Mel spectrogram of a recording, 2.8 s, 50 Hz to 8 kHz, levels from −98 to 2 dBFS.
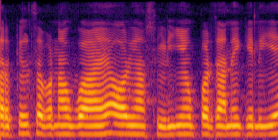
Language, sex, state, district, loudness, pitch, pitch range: Hindi, female, Haryana, Rohtak, -15 LUFS, 180 Hz, 175-185 Hz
